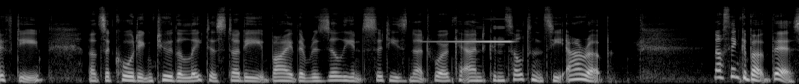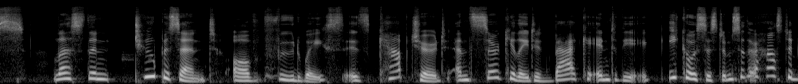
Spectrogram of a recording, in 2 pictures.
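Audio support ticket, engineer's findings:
Loudspeaker feedback squeal, 4.20–5.20 s. Pure 2.8 kHz tone swells over roughly three-quarters of a second to a few dB above the speech. Mic picking up its own loudspeaker, loop gain above unity at 2.8 kHz.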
